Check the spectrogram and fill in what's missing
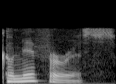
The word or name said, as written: coniferous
